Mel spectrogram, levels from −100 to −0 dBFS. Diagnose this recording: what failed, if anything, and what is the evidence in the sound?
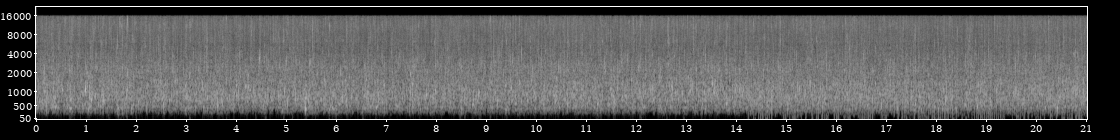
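Buffer tearing at the driver or buffer stage, from 14.04 s to the end: a 25 Hz rattle suggests a 40 ms period, with roughly a third of each period replaying older audio.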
